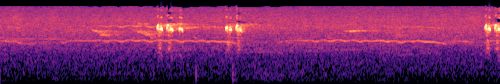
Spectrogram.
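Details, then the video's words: Common kingfisher calling: three short, piercing, very high whistled notes, each a quick double or triple pip, spaced irregularly over a soft background hiss. "Vögel und ihre Stimmen - Eisvogel"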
